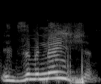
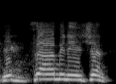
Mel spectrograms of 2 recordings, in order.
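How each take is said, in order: First: The syllable "na" is stressed more strongly. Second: All five syllables get equal stress. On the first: The speaker calls it right. "ஆனா இங்கிலீஷ்ல the pronunciation is examination" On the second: The speaker calls it wrong. "All the five syllables ஆர் equally stressed in Tamil"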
